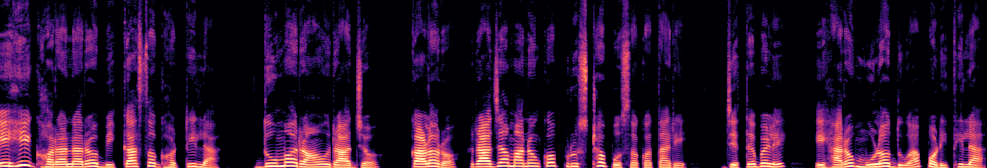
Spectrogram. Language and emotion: Odia, neutral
